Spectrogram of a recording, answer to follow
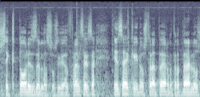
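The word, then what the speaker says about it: Eça de Queiroz: Esa de Queiroz, a veces lo pronunciamos Eca de Queiroz erróneamente, porque no sabemos cómo se pronuncia esa letra que está en esa letra que es como una letra C, con una comita que se llama virgulilla, si no me equivoco.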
